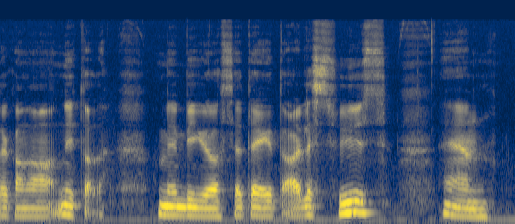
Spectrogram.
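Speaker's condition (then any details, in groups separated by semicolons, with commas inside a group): ALS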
